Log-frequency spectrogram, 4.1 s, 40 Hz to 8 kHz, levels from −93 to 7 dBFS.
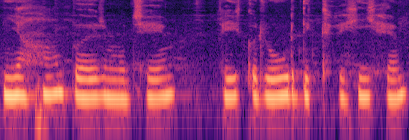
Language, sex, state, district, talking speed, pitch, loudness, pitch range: Hindi, female, Himachal Pradesh, Shimla, 115 wpm, 205 Hz, -14 LUFS, 200-215 Hz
